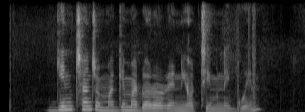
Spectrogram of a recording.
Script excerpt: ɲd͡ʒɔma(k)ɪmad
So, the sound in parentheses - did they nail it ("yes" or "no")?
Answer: no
